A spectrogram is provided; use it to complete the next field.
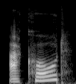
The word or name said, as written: akkord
